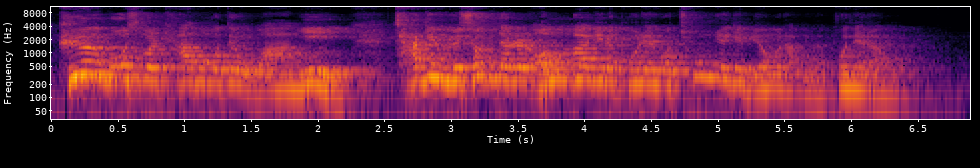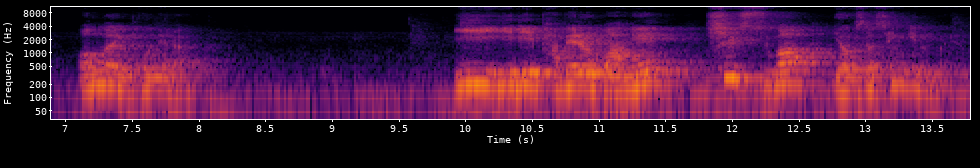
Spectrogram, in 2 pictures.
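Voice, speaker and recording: A man's voice: sits high, moderate pace. A man, a pastor, telling a story dramatically during a sermon in a church sanctuary. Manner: animated, dramatic retelling. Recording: echoey church hall.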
